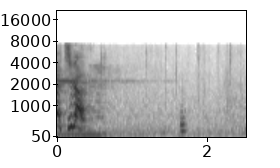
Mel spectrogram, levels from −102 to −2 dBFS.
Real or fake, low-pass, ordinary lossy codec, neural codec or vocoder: real; 7.2 kHz; none; none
